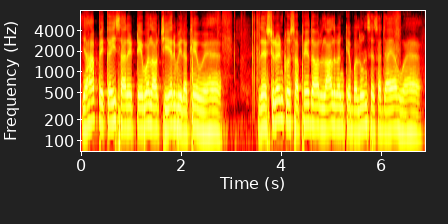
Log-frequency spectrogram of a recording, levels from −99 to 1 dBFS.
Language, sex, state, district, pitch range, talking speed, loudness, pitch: Hindi, male, Jharkhand, Palamu, 140-160 Hz, 200 wpm, -14 LUFS, 150 Hz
